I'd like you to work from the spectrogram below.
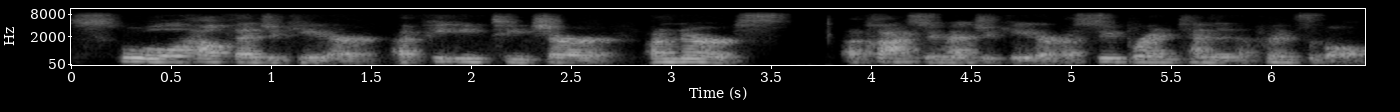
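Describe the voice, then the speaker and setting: A woman speaks at a medium pitch and a moderate pace, with hardly any pauses and ordinary pitch variation. Hers is an ordinary speaking voice. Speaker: university community schools researcher. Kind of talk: legislative committee testimony.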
